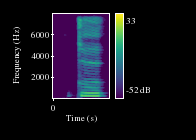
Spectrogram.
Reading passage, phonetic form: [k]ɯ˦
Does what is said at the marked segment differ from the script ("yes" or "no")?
no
